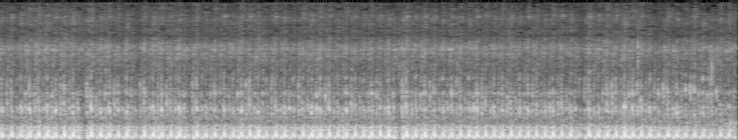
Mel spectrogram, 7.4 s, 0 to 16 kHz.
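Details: Nissan Z31 idling on a very cold morning; loud, choppy chuffing with an uneven, cam-like lope, caused by the timing belt being one tooth off plus exhaust leaks from a broken head stud, a cracked manifold and a broken manifold-to-crossover stud.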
